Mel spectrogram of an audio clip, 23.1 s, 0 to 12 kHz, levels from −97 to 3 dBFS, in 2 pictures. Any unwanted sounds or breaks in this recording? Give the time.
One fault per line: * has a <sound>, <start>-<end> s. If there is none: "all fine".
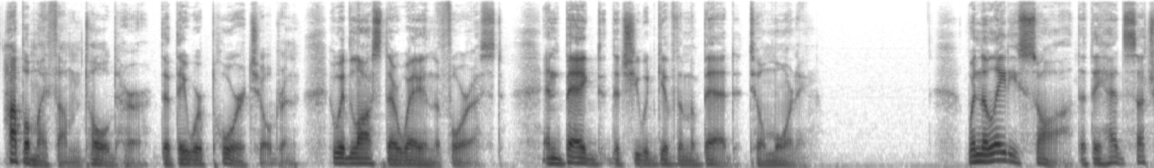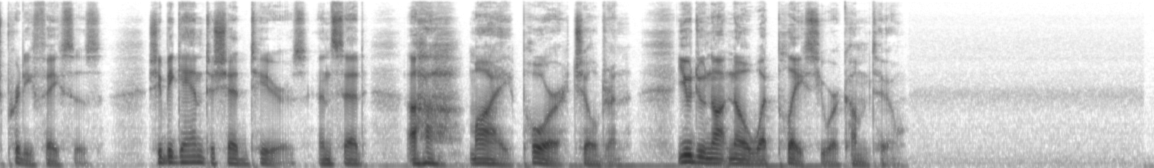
all fine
